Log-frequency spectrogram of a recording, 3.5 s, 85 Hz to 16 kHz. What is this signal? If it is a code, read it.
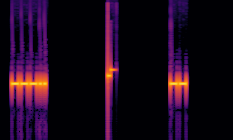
Morse code, heard as a keyed tone, about 36 wpm, 700 Hz. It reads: 8 M
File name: Single-Letter-Number-35wpm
